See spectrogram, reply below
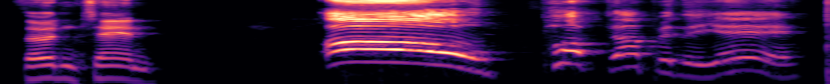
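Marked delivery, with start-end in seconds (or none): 1.6-4.0 loud high startled cry, then slow; startled yelp. Real, not acted. Gamer startled by a figure popping up, loud yelp. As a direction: jump at the scare.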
